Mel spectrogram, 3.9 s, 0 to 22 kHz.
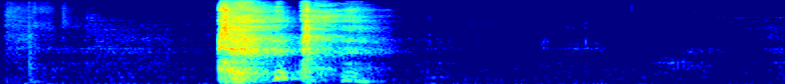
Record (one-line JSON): {"cough_length": "3.9 s", "cough_amplitude": 5675, "cough_signal_mean_std_ratio": 0.28, "survey_phase": "beta (2021-08-13 to 2022-03-07)", "age": "18-44", "gender": "Female", "wearing_mask": "No", "symptom_cough_any": true, "symptom_runny_or_blocked_nose": true, "symptom_sore_throat": true, "symptom_headache": true, "symptom_onset": "4 days", "smoker_status": "Ex-smoker", "respiratory_condition_asthma": false, "respiratory_condition_other": false, "recruitment_source": "Test and Trace", "submission_delay": "2 days", "covid_test_result": "Positive", "covid_test_method": "RT-qPCR", "covid_ct_value": 20.5, "covid_ct_gene": "N gene"}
